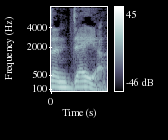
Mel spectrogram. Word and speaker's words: Zendaya: It is Zendaya.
